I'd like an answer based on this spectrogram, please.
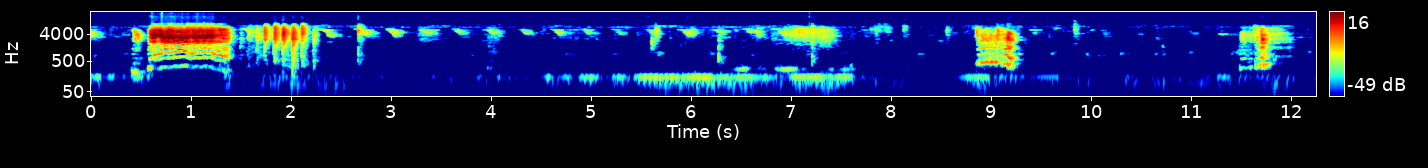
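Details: A penned goat opens with a strong, rough, wavering bleat, then stays quiet except for scattered faint ticks and a low hum. Two shorter, weaker bleats follow near the end, several seconds apart.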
